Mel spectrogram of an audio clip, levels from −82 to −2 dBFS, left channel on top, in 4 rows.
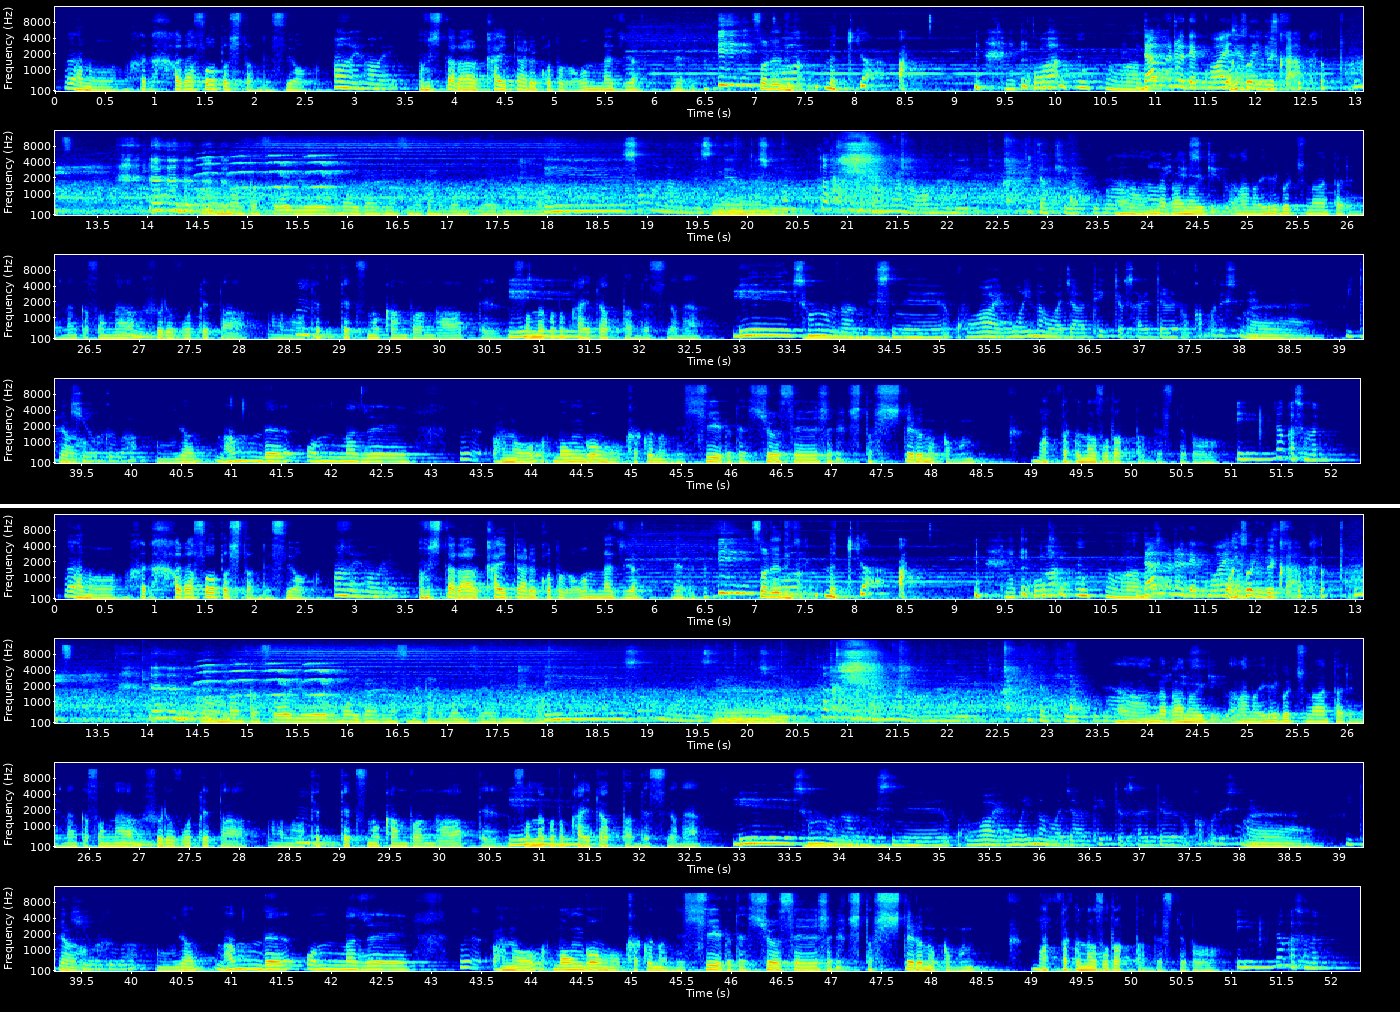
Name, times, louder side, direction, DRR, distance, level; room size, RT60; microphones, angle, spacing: voice 1, 0.1-2.5 3.6-5.9 6.2-6.7 7.0-7.4 7.7-8.5 9.2-10.9 11.7-12.6 13.0-13.1 14.0-14.1 14.5-18.1 19.6-20.4 23.5-28.7 29.0-31.1 31.3-32.6 33.6-34.5 38.0-38.8 39.3-39.6 40.2-48.5 48.8-50.9, right 1 dB, 20° right, 14 dB, 0.5 m, -31 dB
voice 2, 2.8-3.4 6.6-7.5 9.8-10.0 10.8-12.5 13.7-14.8 18.0-22.2 22.8-24.9 26.8-27.1 28.5-28.9 30.7-31.4 32.9-38.2 39.1-40.1 51.0-51.9, left 1 dB, 35° left, 3 dB, 1.6 m, -33 dB
sound 1, 5.7-23.1, left 2 dB, 45° right, 5.9 m, -50 dB
Chirp tweet, 12.9-23.3, right 1 dB, 75° right, 5.4 m, -40 dB
14.0 x 12.0 x 4.9 m, 1.0 s
head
